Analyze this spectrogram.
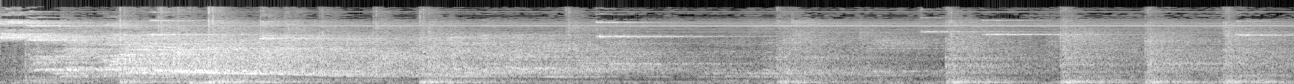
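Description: A volleyball thumps off hands.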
